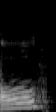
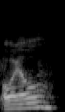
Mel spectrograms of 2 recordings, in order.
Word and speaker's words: oil: You would say it like ol. I say oil.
